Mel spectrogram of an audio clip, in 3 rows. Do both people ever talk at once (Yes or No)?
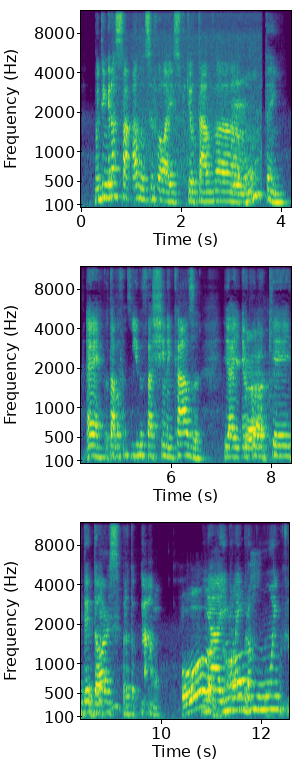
Yes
